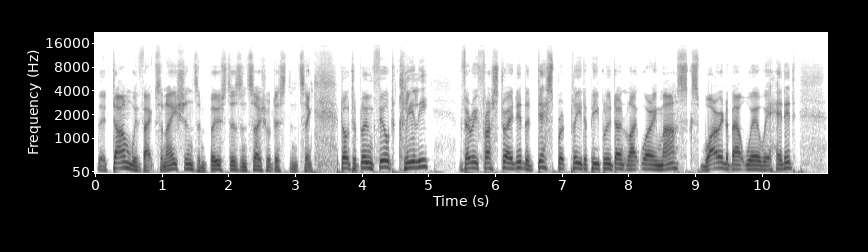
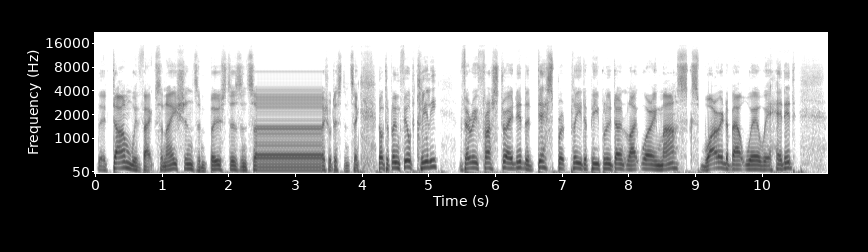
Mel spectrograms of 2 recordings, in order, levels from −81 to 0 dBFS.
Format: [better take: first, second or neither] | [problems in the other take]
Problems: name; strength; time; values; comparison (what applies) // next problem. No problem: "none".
first | audio freezing; at 2.5 s for 1 s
